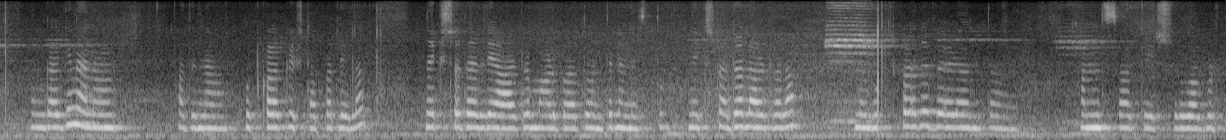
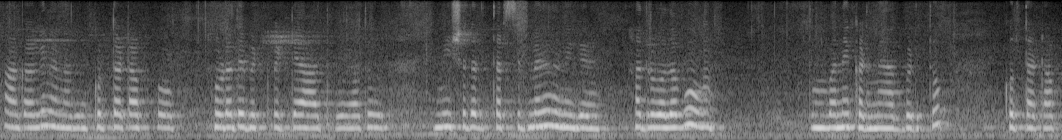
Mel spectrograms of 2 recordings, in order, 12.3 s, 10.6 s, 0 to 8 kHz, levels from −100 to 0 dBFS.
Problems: background sounds at intervals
